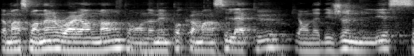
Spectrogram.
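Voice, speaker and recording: A man with a fairly low voice and fairly even intonation speaks at a moderate pace, with noticeable background noise and audible room echo. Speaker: entrepreneur. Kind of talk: interview.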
